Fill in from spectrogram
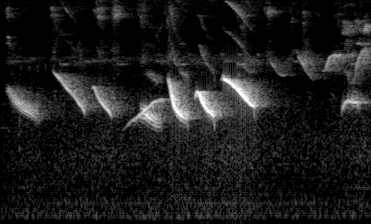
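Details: Green-winged saltator recorded singing in nature for training: a rapid series of rich, downward-sliding whistles that grow louder, then upswept notes, with faint high chirps from other birds behind.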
